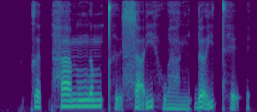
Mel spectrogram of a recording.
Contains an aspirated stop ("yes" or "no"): yes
